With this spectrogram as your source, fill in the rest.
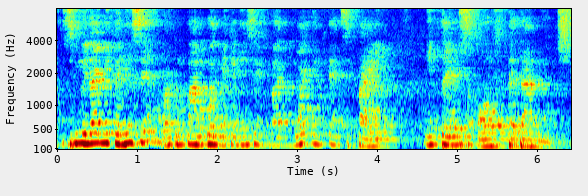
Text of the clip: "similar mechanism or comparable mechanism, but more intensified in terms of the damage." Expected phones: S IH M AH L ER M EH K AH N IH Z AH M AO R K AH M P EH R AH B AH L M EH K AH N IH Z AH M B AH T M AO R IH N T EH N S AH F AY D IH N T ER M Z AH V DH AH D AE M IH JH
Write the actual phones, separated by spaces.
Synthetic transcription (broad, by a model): S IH M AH L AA M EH K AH N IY S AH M AO R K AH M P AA L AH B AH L M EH K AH N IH S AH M B AH T M AO R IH N T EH N S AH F AY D IH N T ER M S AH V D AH D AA M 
